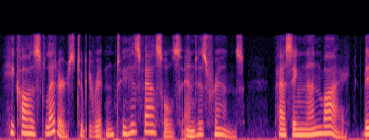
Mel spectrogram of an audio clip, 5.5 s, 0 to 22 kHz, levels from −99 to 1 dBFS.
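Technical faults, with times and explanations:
1.29–1.44 s, packet loss on an ADPCM call: a few packets vanish, leaving a hard 40 ms silent hole. The mismatched decoder predictor makes the speech return slightly distorted before settling.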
